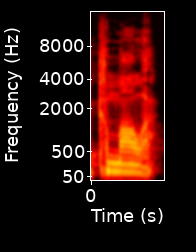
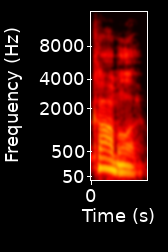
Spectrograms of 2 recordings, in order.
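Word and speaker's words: Kamala: They would say Camala instead of Kamla. It's really easy to pronounce, but they use it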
